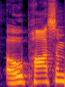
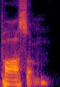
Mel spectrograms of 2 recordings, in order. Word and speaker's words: opossum: I'm pretty sure that opossum, the way you're pronouncing it, is just the way that you spell possum. And but then it's just pronounced possum. – So it's O-P-O-S-S-U-M papers. – Yes. – Okay. – Correct. Yeah. The O is just silent.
